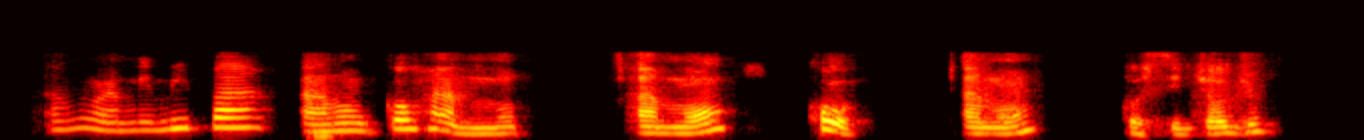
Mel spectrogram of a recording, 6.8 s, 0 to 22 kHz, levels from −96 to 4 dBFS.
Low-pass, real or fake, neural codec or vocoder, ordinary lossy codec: 5.4 kHz; fake; codec, 16 kHz, 1.1 kbps, Voila-Tokenizer; AAC, 32 kbps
